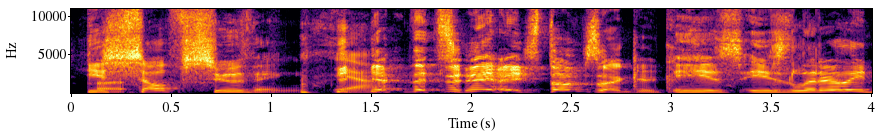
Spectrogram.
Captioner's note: laughing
